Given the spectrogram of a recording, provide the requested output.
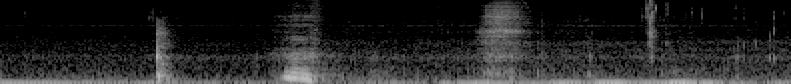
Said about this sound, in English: Excuse me, I'm eating ice.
